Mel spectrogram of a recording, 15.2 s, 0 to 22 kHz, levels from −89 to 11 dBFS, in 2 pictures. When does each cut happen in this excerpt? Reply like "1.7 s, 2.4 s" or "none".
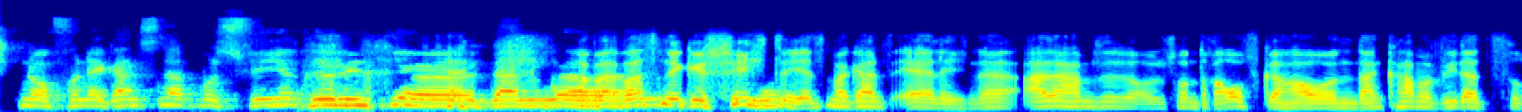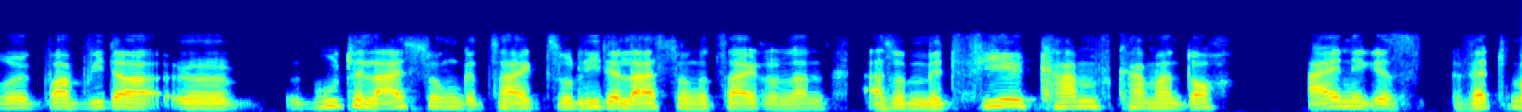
1.5 s, 11.8 s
